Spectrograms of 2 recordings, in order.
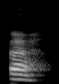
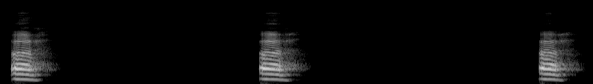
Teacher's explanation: Your tongue is in the middle part of your mouth. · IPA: /ʌ/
